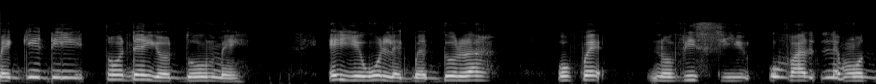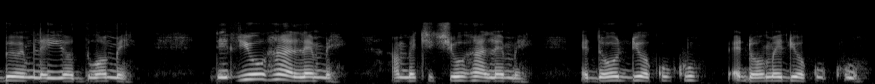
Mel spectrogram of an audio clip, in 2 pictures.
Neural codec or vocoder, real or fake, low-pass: codec, 16 kHz, 4.8 kbps, FACodec; fake; 7.2 kHz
